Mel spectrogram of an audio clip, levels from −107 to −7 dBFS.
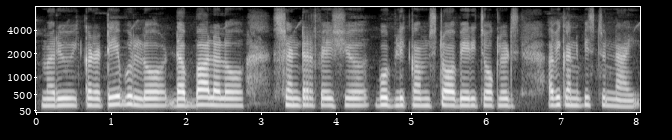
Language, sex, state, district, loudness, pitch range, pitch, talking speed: Telugu, female, Telangana, Hyderabad, -19 LUFS, 195-205 Hz, 200 Hz, 80 wpm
